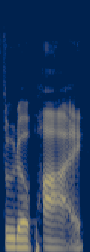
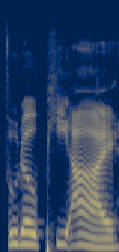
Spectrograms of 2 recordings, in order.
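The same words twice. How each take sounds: First: PI is said as one word, like pie. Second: PI is spelled out as two letters. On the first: The speaker calls it wrong. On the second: The speaker calls it right. "literally pronounced"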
